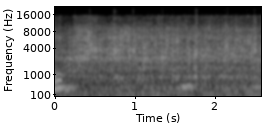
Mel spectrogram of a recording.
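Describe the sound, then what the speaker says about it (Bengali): Chicken pieces for biryani drop into hot oil in a pan, giving a steady, close sizzling hiss that fills the short moment. "এখানে আমি পাত্রে তেল দিয়েছি তেলটা গরম হয়ে এসেছে এবার যাই মাংসটা দিয়ে দিব"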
